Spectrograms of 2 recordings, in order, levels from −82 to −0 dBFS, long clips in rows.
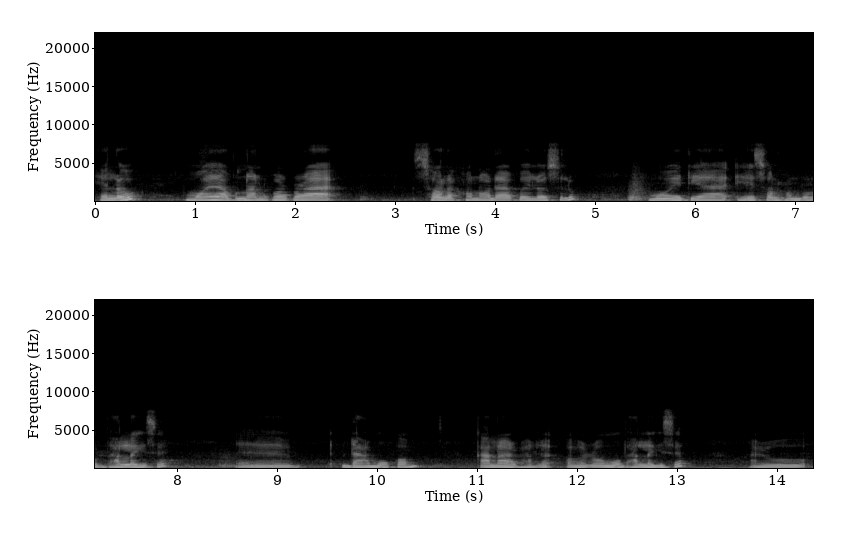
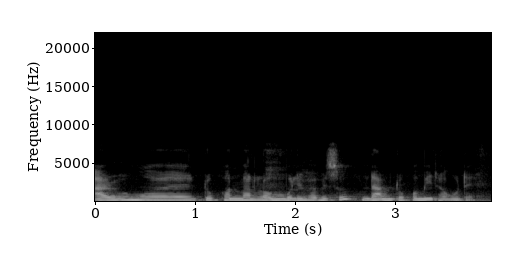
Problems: constant background noise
